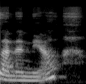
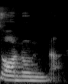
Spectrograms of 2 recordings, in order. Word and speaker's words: Ananya: So basically the pan Indian pronunciation is ana but since my name was essentially Bengali the pronunciation is ona.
